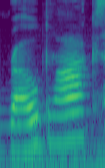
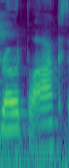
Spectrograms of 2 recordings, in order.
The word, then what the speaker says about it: Roblox: I always pronounce this wrong and they get so mad at me. But Roblox, I call it roadblocks all the time. And they're like, Mom, that's not it. Every time.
